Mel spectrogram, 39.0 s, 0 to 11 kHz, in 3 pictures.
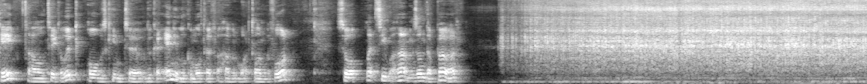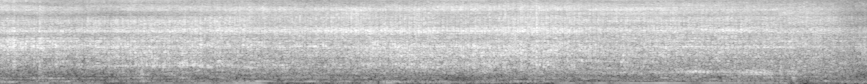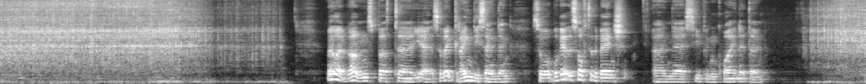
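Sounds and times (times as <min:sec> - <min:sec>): model train motor whirring: 0:07.4 - 0:30.4, 0:38.0 - 0:39.0.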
